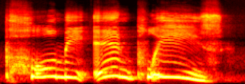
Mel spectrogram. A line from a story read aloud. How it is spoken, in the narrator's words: begged Smash'em, who was feeling like he might fall into the tunnel and disappear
